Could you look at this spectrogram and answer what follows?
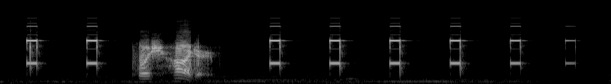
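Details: Zoll AED Plus fully automatic defibrillator with Real CPR Help gives steady CPR compression pacing beeps at about 100 per minute with a brief spoken prompt.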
